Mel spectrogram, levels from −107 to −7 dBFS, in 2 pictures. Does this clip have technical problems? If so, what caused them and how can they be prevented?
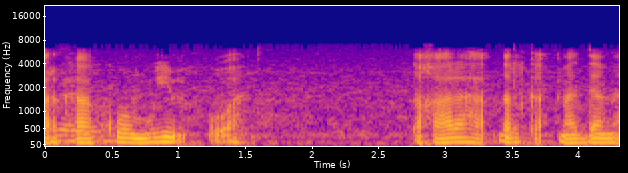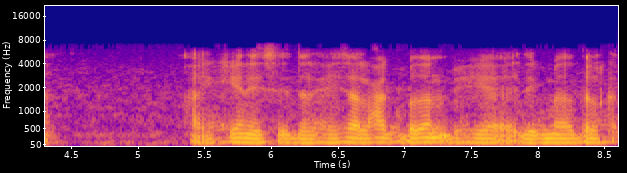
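No, the speech comes through a Bluetooth mSBC headset codec working as intended, with its usual wideband limit leaving nothing above about 7.6 kHz and no technical problems to address.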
